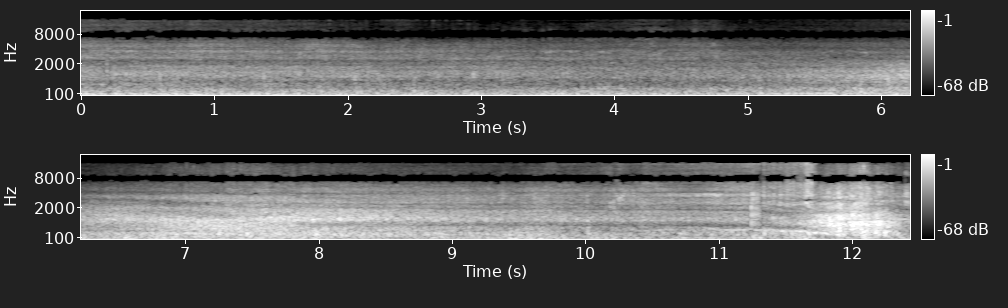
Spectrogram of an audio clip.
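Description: A vehicle driving on a wet road, with a steady hiss of tyres on wet pavement. The sound swells in the middle, and a louder, closer pass comes near the end.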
